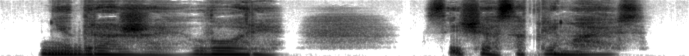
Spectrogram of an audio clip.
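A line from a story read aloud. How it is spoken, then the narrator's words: Strained, choked voice. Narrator (Russian): произносит сдавленным голосом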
